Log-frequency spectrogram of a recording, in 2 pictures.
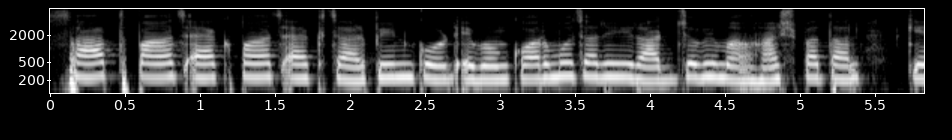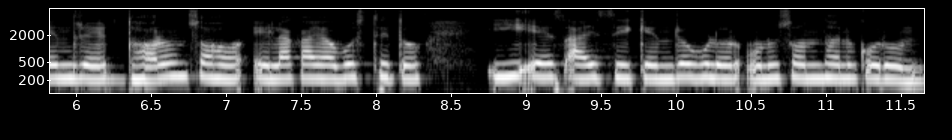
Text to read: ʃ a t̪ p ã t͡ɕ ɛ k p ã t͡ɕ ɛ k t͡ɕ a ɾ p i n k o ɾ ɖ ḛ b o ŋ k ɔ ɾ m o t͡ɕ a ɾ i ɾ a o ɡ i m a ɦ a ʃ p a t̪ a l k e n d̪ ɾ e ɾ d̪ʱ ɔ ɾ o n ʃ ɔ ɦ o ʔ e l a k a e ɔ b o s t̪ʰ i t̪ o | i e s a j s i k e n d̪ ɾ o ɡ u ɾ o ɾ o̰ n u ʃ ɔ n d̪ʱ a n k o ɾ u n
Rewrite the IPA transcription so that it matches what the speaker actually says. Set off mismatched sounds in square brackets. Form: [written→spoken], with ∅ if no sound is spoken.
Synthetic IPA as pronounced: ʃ a t̪ p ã t͡ɕ ɛ k p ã t͡ɕ ɛ k t͡ɕ a ɾ p i n k o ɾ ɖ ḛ b o ŋ k ɔ ɾ m o t͡ɕ a ɾ i ɾ a o [ɡ→b] i m a ɦ a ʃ p a t̪ a l k e n d̪ ɾ e ɾ d̪ʱ ɔ ɾ o n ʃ ɔ ɦ o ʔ e l a k a e ɔ b o s t̪ʰ i t̪ o | i e s a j s i k e n d̪ ɾ o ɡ u [ɾ→l] o ɾ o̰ n u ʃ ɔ n d̪ʱ a n k o ɾ u n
